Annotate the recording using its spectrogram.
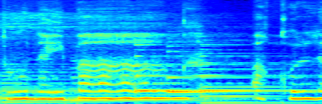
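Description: A sentimental OPM (Filipino pop) love ballad playing. About half a second in, its melody holds a note with vibrato over soft accompaniment.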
